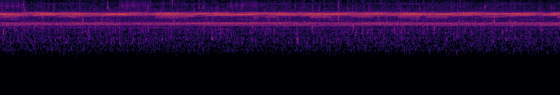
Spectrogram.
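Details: Continuous ringing of crickets in a riverside forest, two high steady tones layered with slight flickers, set against a soft flowing stream.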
